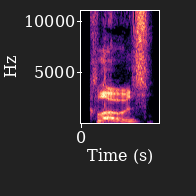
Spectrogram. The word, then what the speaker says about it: clothes: is the pronunciation uh so close close without t uh close Okay um because it's a th sound so yeah that's why close yeah close I guess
